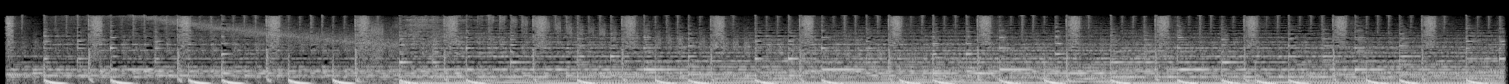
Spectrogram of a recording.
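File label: instrumental, track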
